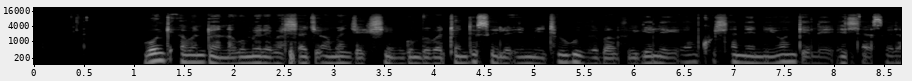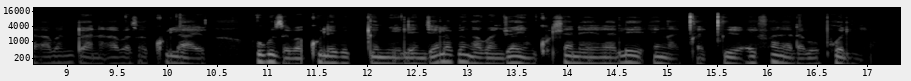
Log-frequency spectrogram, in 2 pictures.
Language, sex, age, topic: North Ndebele, male, 18-24, health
